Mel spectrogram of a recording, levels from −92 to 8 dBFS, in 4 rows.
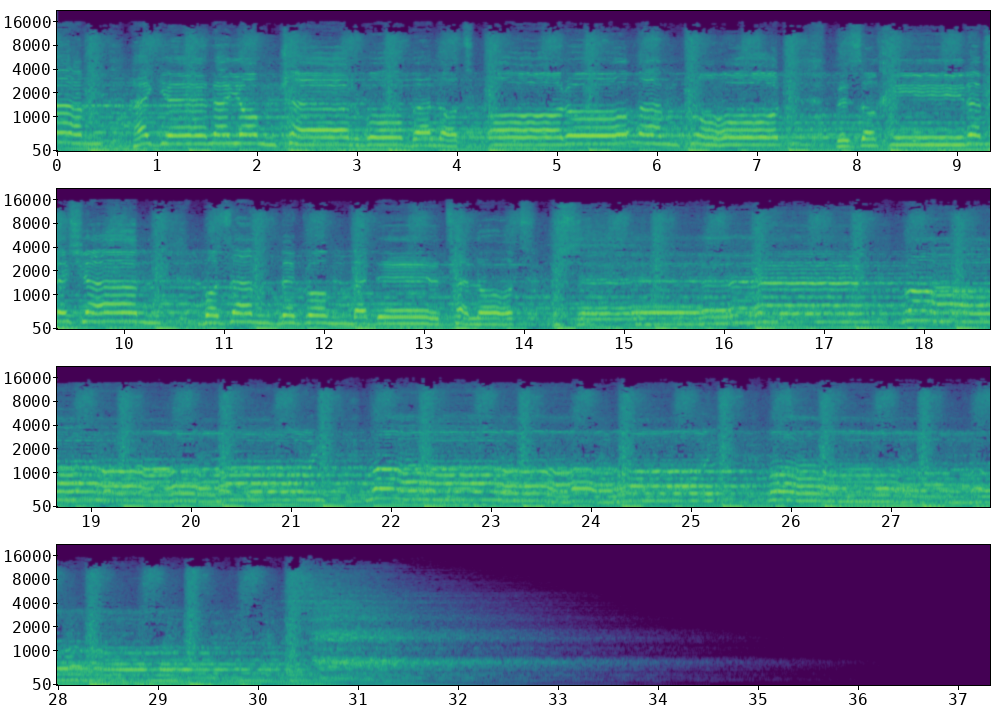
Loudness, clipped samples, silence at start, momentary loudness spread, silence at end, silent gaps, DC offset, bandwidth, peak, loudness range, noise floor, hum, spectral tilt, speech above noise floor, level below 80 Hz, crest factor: -15 LUFS; under 0.1%; 0 s; 7 LU; 5.15 s; none; under 0.1%; 16 kHz; -2 dBFS; 6 LU; under -90 dBFS; none; -4.5 dB/octave; over 76 dB; -26 dBFS; 14 dB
